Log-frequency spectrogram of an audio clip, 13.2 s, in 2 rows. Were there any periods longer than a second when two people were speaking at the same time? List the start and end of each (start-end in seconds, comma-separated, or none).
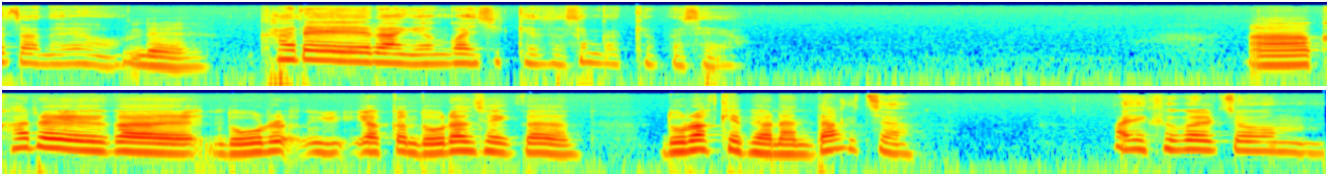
none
